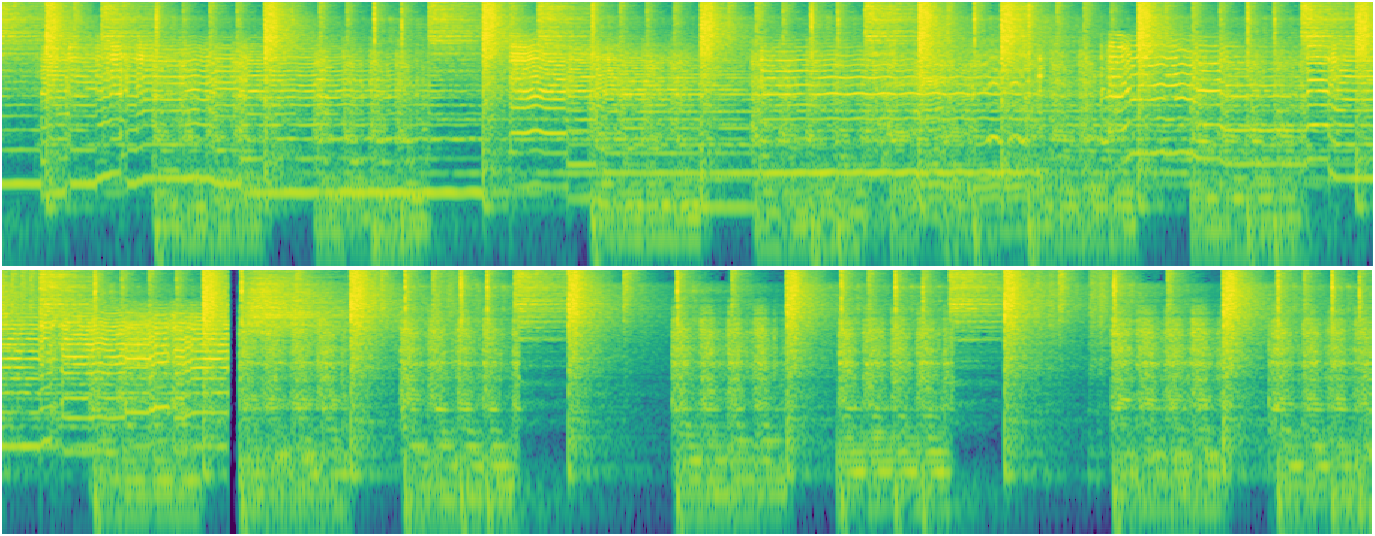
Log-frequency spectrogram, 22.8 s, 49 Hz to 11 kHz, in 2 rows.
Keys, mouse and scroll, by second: 10.8 right click, 12.7 typing, 15.0 shift+click, 15.7 shift+click, 16.4 alt+right click, 18.7 alt+right click, 20.9 typing, 21.5 shift+click.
